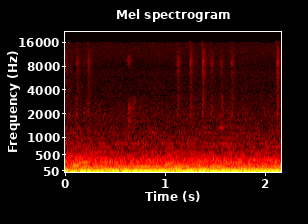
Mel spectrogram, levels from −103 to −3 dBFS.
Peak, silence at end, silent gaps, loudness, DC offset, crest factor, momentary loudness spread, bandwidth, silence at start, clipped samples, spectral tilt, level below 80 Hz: -18 dBFS; 0 s; none; -41 LUFS; under 0.1%; 10 dB; 2 LU; 0.8 kHz; 0 s; under 0.1%; -8.5 dB/octave; -32 dBFS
